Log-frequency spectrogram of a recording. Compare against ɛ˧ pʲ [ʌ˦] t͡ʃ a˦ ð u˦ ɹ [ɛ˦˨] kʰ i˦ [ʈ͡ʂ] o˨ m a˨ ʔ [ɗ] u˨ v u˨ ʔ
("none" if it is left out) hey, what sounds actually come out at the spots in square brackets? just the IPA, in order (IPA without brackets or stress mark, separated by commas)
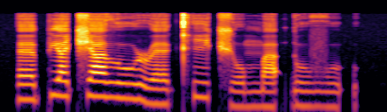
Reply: a˦, ɛ˧, t͡ʃ, ɗ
